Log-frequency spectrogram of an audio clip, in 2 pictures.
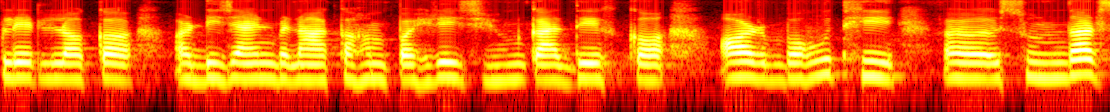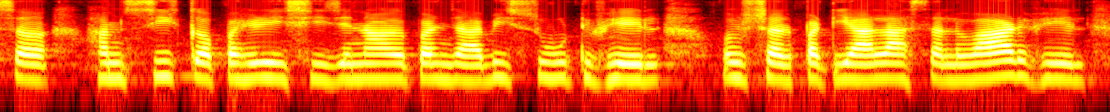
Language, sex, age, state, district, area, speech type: Maithili, female, 18-30, Bihar, Muzaffarpur, rural, spontaneous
